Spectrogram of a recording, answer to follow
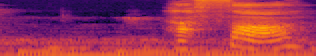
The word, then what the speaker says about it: Hathor: Beloved by the ancient Egyptians for over 3,000 years, Hathor, pronounced Tha, Hatha. So Hatha is a goddess of light, joy, and gratitude.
